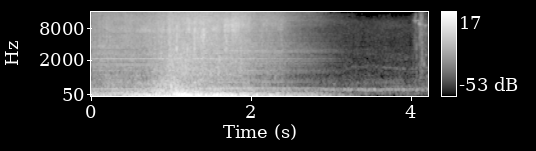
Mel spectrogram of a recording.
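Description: A huge burst of snow roars and rumbles, then dies away.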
